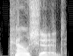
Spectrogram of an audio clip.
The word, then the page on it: cowshed: British English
